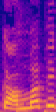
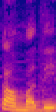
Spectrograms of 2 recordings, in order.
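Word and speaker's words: Ka mate: বেছে নেন সংসদ সদস্যরা সেই গানের একটি কথা শুনতে কম্বল দে এর মতো তবে শব্দটা কম্বলদের নয় হাঁকা গানটির উচ্চারণ কাম্মাতে কাম্মাতে এটি একটি প্রতিবাদী গানটির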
